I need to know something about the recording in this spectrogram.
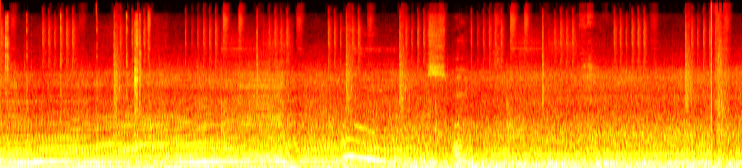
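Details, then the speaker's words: Dodge Challenger test drive after wheel bearing replacement, heater and radio off: steady engine and tyre noise with no hum or growl building with speed, much better than before; normal wheel bearing. "the symptoms of a wheel bearing is a humming sound while driving especially on the highway that's so she wouldn't get them RPMs is the wheel up right now it sounds good it sounds way better than last time"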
